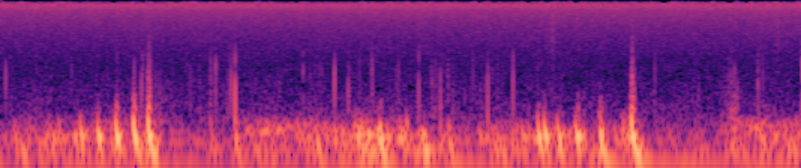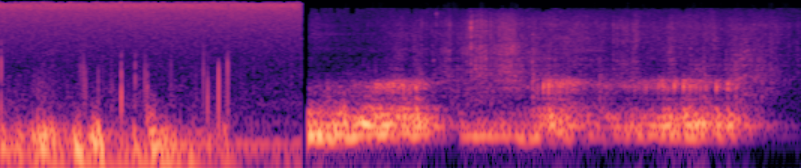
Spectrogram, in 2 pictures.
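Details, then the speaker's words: Lung auscultation teaching recording, front and back of chest: low rumbling sounds with scattered sharp creaking crackles, heard on both inspiration and expiration, louder with stethoscope pressure; pleural friction rub. "это три рыбий сезон не постоянный интенсивный выслушиваем как и вдохе так и при выдохе усиливается при надавливании при движении даже животом"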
